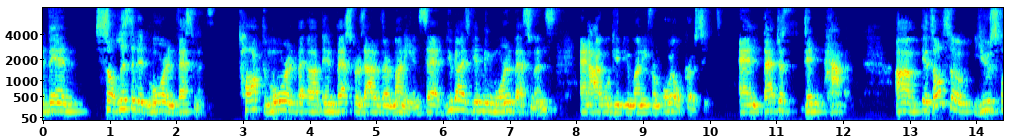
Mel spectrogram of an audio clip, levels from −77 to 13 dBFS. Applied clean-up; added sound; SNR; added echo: neural mask model Resemble Enhance denoiser.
